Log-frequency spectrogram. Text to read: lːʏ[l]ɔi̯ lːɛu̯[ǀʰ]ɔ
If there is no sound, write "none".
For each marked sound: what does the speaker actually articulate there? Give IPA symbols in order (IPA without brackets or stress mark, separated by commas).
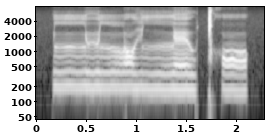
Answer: lː, ǀʰ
